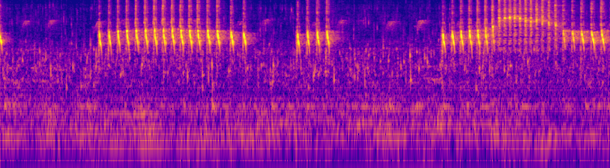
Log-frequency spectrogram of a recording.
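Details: Pied triller song, nembak-nembak style: three bursts of quick, evenly spaced staccato notes separated by brief gaps, the last burst climbing into a thin, high-pitched rattle before dropping back.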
